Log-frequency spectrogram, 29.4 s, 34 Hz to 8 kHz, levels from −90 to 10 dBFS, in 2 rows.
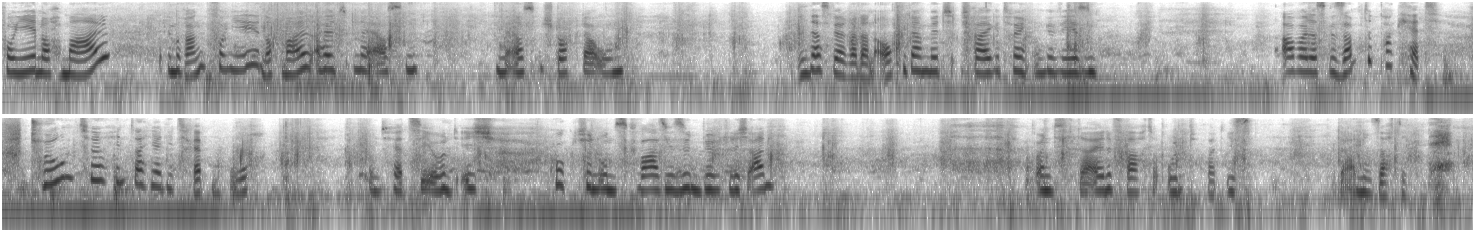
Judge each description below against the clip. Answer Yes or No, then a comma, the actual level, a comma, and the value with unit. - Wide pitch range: Yes, wide, 8.2 semitones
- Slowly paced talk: Yes, slow, 105 wpm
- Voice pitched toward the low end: No, very high, 250 Hz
